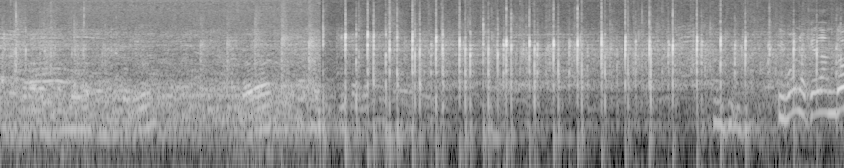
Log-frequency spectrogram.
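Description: Crowd of people talking and calling out, then from about three seconds in, an audience clapping: sharp, separate claps several times a second.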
